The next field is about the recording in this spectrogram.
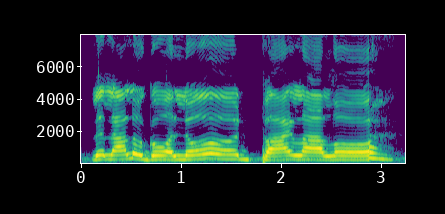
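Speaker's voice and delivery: loud, drawn-out taunting send-off; calling out. Acted. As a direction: call it out slowly, stretching each ending. Loudly sending Lalo off.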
